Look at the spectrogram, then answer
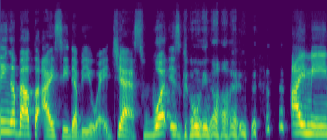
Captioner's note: chuckles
